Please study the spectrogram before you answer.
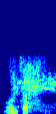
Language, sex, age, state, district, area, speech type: Nepali, male, 18-30, West Bengal, Kalimpong, rural, conversation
